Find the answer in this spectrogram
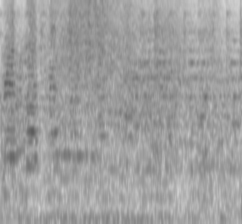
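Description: A car driving past, its engine and tyre noise heard over background music.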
